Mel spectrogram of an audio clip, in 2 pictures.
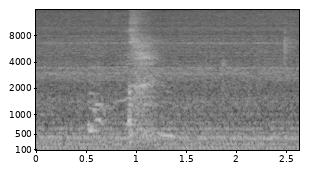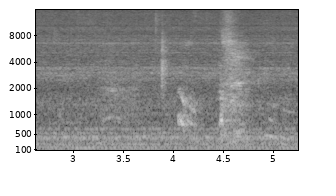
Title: Shower sneezes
